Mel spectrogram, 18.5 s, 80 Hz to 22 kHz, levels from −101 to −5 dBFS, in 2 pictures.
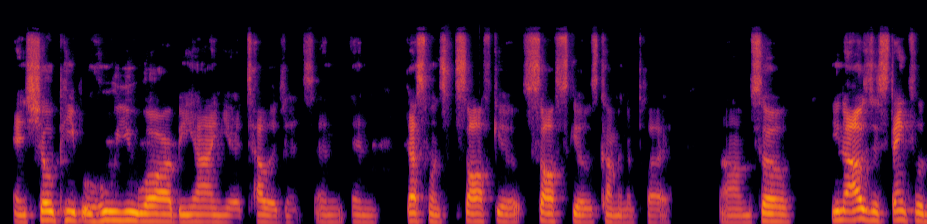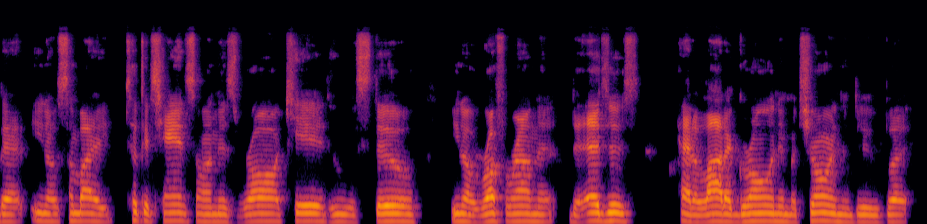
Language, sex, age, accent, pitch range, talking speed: English, male, 20-39, American, 120-135 Hz, 190 wpm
